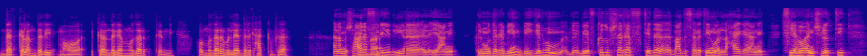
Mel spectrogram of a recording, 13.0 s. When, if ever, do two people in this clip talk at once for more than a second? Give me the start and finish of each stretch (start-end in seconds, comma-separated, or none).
none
